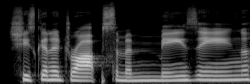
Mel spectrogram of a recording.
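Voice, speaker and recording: A woman's voice: medium pitch, level tone, slow, a bit bright, smooth, dry recording, clean studio sound. A woman hosting a podcast, introducing her guest and interviewing with effusive, enthusiastic praise. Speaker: podcast host.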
